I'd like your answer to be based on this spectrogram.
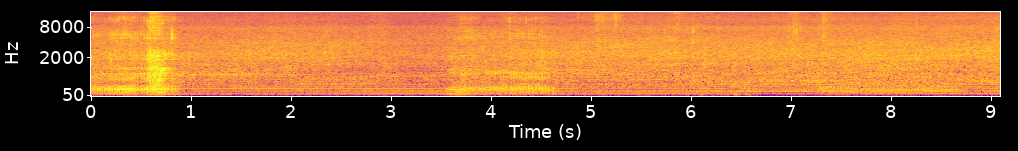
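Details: Two rough, rattling snores about three seconds apart over faint room hum from a sleeping grandmother; snoring.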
